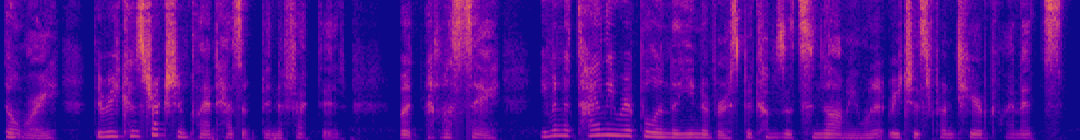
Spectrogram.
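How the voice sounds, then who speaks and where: A woman's voice: medium pitch, a little fast, dry recording. A woman streaming a video game, reading its dialogue aloud and reacting expressively as she goes. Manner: expressive, exclaims and laughs at the story.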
